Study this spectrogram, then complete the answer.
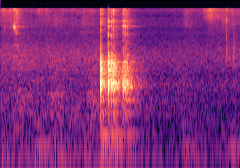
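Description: A plastic bowl thumps down onto a counter.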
